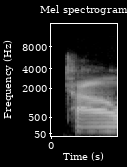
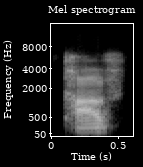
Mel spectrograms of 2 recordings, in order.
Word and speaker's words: tau: Tau, or as it's pronounced in Byzantine Greek, tav, makes a T sound.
